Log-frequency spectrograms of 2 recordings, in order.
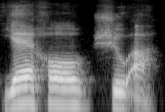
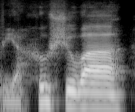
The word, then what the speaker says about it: Yehoshua: It's Yeh. Then there's an O right here, and then Shu-ah. So it's Yehoshua. Yehoshua. That's how it is. These alternate pronunciations of Yahushua or Yahusha, I don't know where these are coming from. They're strange. But the name is Yehoshua.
